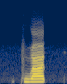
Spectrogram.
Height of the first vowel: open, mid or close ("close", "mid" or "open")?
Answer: open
